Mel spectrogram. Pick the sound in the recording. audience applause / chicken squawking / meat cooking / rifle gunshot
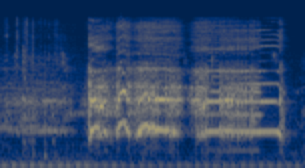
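chicken squawking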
